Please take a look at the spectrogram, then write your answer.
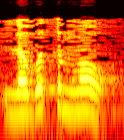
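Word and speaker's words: लोगुत्तमो: ये दूसरी गलती, लोगोत्तमा नहीं बोलना है, लोगोत्तमो।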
